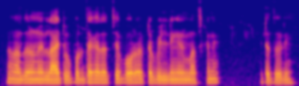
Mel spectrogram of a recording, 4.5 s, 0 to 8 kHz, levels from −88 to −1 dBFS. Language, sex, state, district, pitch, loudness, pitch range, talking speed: Bengali, male, Tripura, West Tripura, 120 Hz, -20 LUFS, 115-125 Hz, 160 wpm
